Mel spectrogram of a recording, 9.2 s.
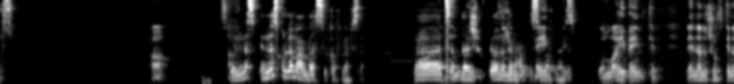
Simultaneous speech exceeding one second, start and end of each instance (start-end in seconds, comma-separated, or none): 5.5-7.3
